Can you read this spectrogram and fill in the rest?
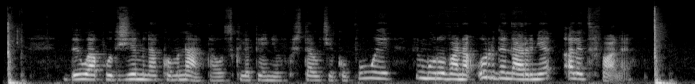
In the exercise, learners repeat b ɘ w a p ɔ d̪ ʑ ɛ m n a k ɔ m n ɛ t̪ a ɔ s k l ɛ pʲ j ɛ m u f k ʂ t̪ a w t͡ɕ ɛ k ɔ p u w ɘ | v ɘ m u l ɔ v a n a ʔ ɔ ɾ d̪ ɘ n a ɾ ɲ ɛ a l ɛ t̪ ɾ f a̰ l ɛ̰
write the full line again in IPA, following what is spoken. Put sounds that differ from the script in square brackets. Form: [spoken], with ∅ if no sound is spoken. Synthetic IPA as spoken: b ɘ w a p ɔ d̪ ʑ ɛ m n a k ɔ m n [a] t̪ a ɔ s k l ɛ pʲ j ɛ [ɲ] u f k ʂ t̪ a w t͡ɕ ɛ k ɔ p u w ɘ | v ɘ m u [ɾ] ɔ v a n a ʔ ɔ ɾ d̪ ɘ n a ɾ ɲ ɛ a l ɛ t̪ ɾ f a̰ l ɛ̰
